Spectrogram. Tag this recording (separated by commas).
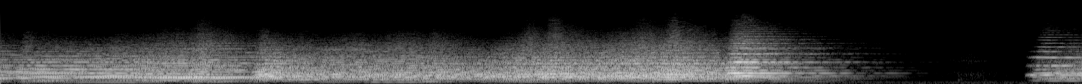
Brass instrument, French horn, playing french horn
